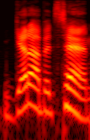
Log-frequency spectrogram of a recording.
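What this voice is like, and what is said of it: Imitates another person's voice. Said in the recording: “That's a good impression of her.”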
